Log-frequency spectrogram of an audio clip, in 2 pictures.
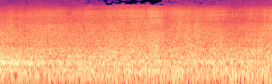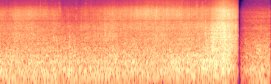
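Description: Wind buffeting the camera microphone, a steady rushing hiss that grows brighter in the second half, swells to a loud gust about seven and a half seconds in, and cuts off suddenly.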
